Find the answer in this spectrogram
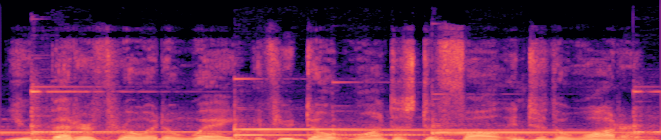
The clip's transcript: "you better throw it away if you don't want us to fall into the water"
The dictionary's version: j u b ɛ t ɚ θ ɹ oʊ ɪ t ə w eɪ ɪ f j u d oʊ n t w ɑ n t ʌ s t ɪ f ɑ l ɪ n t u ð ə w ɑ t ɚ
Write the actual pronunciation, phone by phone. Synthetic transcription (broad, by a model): j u b ɛ t ɚ θ ɹ oʊ ɪ t ə w eɪ ɪ f j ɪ d oʊ n t w ɑ n t ʌ s t ɪ f ɑ l ɪ n t u ð ə w ɑ t ɚ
